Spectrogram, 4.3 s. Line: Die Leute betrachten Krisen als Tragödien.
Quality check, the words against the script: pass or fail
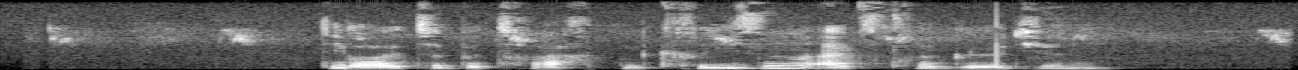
pass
